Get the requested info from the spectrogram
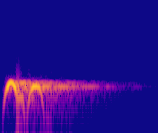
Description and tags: Synthesized cuckoo sound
